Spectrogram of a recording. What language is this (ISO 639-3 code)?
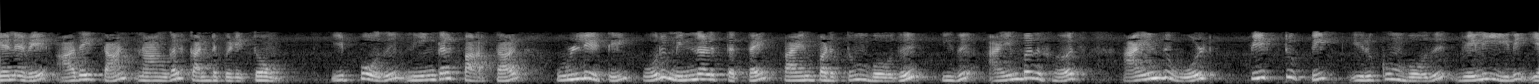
tam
